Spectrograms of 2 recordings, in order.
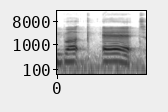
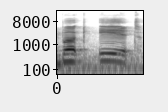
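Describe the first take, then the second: First: The second syllable has an "et" vowel. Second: The second syllable has an "it" vowel. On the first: This is a careful way of saying it to help spelling. "When we're spelling it, we say buck-et" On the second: This is the everyday local way of saying it. "I say buck it"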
